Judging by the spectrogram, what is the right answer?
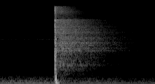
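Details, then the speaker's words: Disposable 16-gauge, 16 cm core biopsy gun for ultrasound-guided lung biopsy fired in demonstration: a single sharp spring-loaded snap with a short metallic ring as the inner needle, then the outer, shoot out about 2.2 cm. "once we are pressing this lever this or this the lever will release and needle will come out see I'll press this button"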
